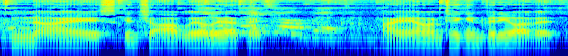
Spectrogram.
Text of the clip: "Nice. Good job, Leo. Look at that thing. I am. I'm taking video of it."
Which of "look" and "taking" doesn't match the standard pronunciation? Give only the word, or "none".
look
